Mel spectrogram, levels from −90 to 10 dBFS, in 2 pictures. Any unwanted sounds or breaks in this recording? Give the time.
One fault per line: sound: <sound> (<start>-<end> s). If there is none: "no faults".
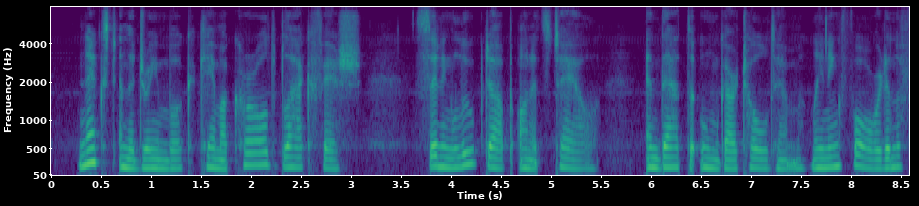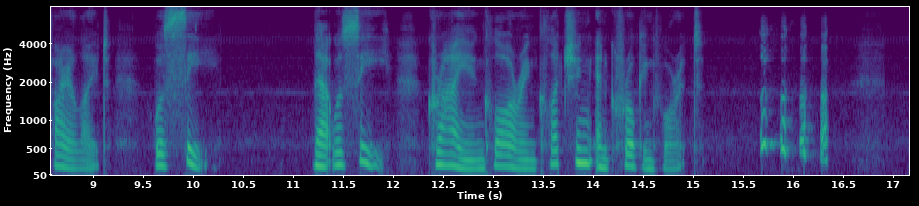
sound: laugh (15.7-16.4 s)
